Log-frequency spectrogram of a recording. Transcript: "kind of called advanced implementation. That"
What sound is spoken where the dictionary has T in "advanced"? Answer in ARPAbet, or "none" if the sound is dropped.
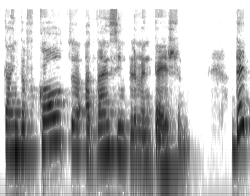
none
